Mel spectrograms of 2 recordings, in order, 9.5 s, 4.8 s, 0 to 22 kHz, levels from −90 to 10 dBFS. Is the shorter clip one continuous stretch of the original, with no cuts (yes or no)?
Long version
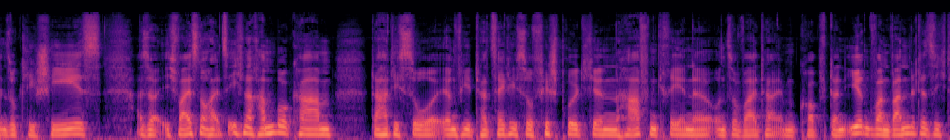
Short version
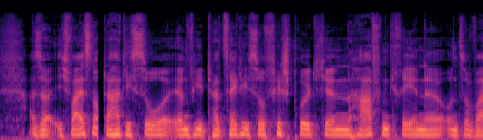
no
